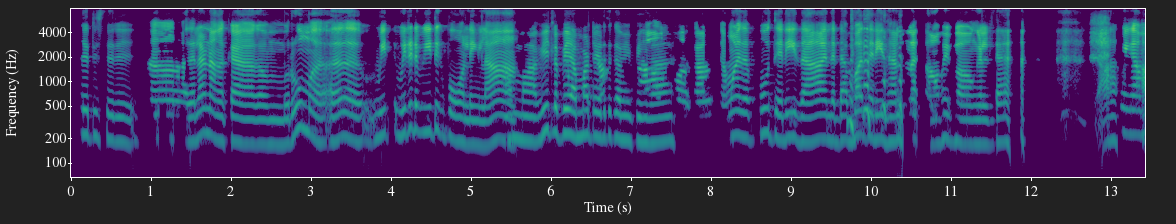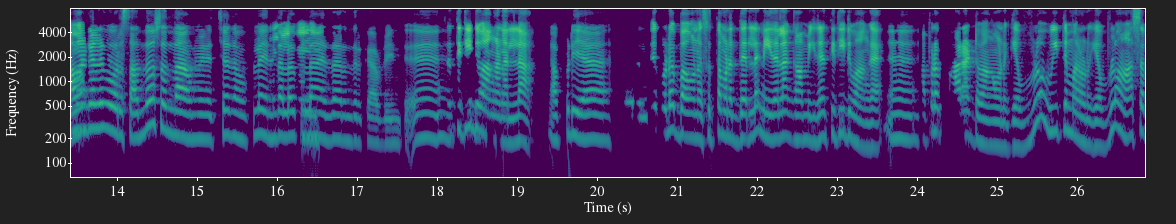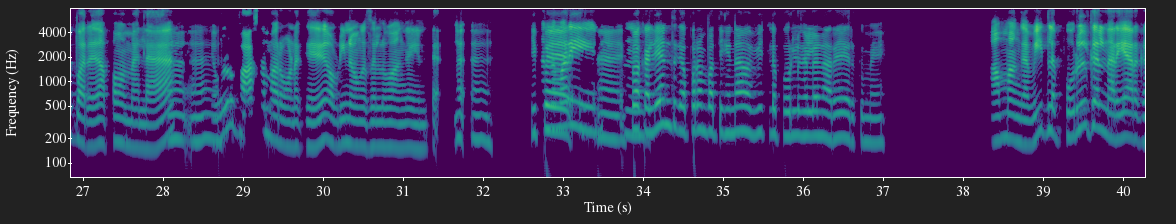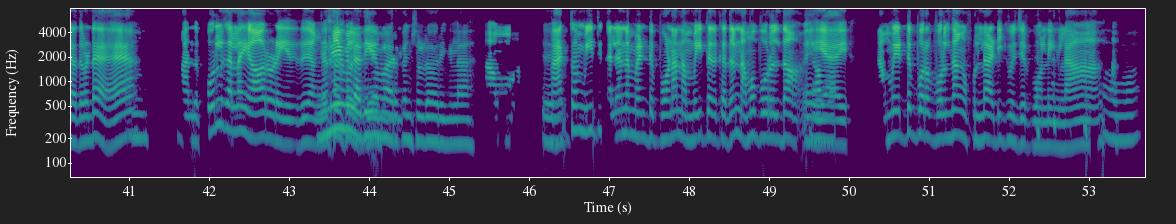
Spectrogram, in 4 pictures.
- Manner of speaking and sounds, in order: tapping; in English: "ரூம்"; other background noise; laugh; chuckle; unintelligible speech; unintelligible speech; "பாசம்பாரு" said as "பாசமாரு"; laughing while speaking: "அங்கேதான் ஒரு கேள்வி?"; in English: "மேக்ஸிமம்"; chuckle
- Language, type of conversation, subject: Tamil, podcast, வீட்டில் உள்ள பொருட்களும் அவற்றோடு இணைந்த நினைவுகளும் உங்களுக்கு சிறப்பானவையா?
